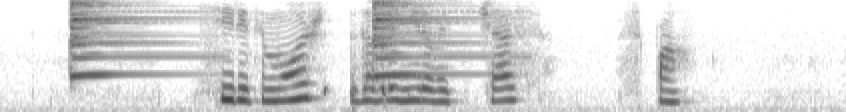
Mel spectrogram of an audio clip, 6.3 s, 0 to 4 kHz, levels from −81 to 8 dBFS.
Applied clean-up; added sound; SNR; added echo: none; Gong; 0 dB; none.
